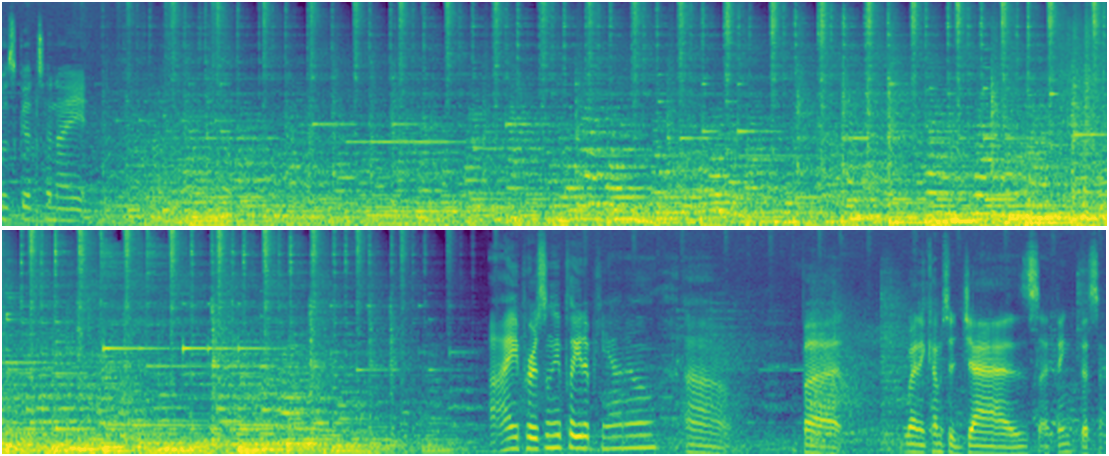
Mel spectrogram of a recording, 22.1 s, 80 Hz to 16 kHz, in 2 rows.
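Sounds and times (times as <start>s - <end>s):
drums striking: 0.0s - 15.2s, 17.8s - 20.7s
jazz band playing: 0.0s - 20.7s.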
